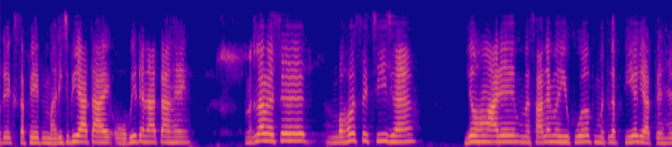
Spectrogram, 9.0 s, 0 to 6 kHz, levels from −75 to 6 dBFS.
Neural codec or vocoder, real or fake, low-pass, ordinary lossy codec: codec, 16 kHz, 1.1 kbps, Voila-Tokenizer; fake; 5.4 kHz; none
